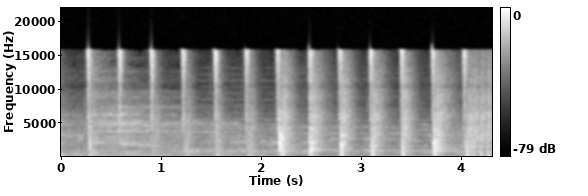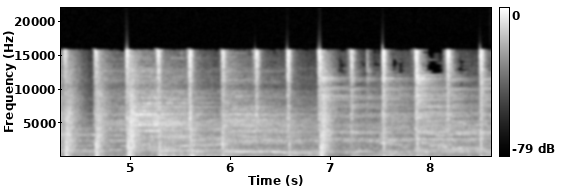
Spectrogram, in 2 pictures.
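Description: A live band playing a rock ballad with the drum kit loud and close: kick drum, snare and cymbals keep the beat over bass and held chords. Around the middle comes a busy run of closely packed drum strokes, and the drummer moves around the toms near the end.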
